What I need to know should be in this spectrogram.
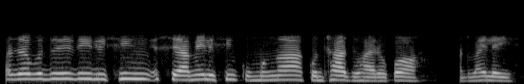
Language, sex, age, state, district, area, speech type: Manipuri, female, 45-60, Manipur, Churachandpur, rural, conversation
